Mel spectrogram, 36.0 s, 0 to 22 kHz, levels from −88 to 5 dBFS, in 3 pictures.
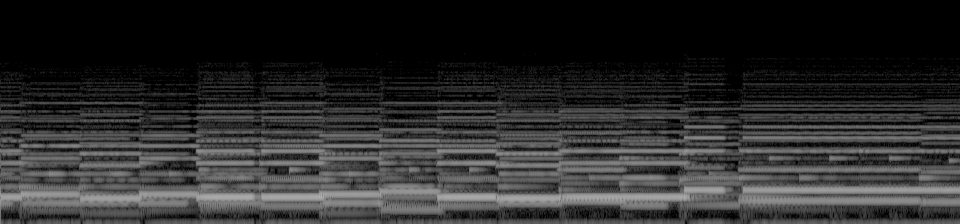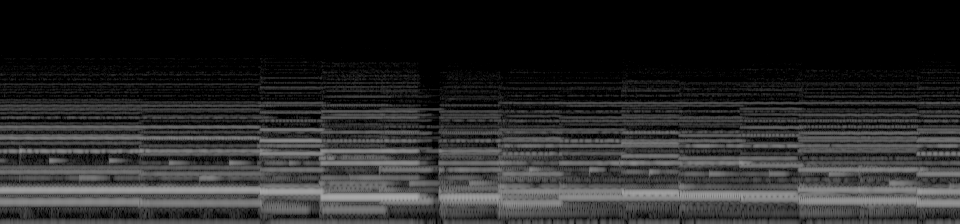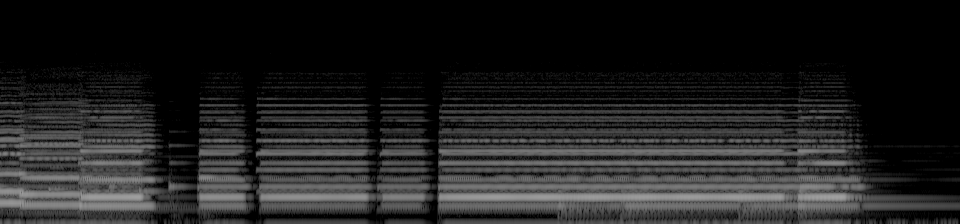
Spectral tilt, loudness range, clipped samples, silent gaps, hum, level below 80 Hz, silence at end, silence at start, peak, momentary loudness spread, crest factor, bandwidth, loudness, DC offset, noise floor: -5.5 dB/octave; 6 LU; under 0.1%; none; none; -78 dBFS; 0.75 s; 0 s; -18 dBFS; 8 LU; 16 dB; 8.2 kHz; -34 LUFS; under 0.1%; -63 dBFS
